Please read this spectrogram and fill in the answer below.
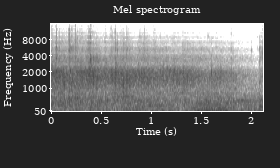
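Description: A large crowd applauding, a steady patter of many hands that slowly dies down.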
